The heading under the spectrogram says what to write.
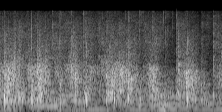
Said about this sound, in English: Have you received it? Clap like you have received it. Clap like you have received it.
